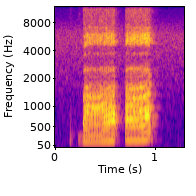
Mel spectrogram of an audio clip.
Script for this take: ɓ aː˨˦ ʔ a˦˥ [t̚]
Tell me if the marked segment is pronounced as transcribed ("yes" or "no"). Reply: no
